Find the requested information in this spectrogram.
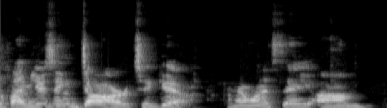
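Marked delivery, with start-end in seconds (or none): none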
